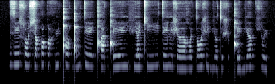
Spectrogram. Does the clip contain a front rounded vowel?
yes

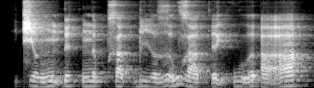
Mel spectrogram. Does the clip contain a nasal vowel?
no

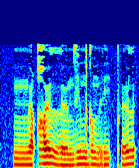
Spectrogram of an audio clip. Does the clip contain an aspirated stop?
yes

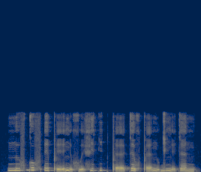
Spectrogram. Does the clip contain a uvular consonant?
no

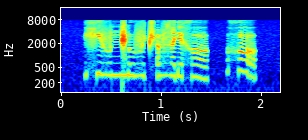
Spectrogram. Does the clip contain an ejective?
yes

